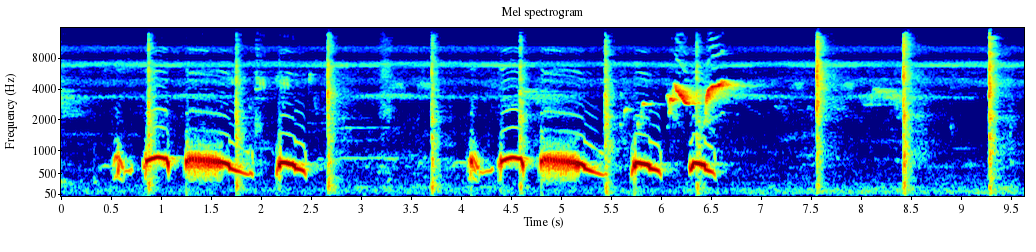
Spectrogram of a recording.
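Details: A spotted dove repeats its 'kuk 2' phrase, used as a master call for other doves: clipped hoots around a long descending coo, given twice, then sharp clicks and a high chirp with quiet gaps.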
